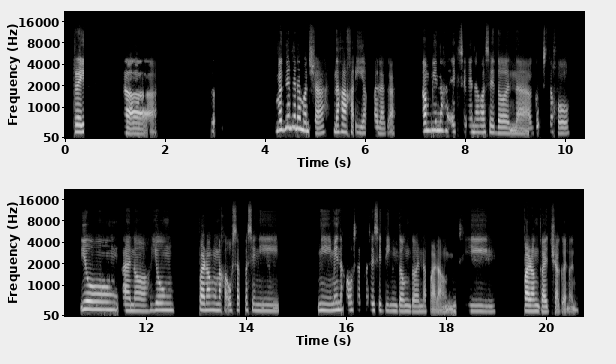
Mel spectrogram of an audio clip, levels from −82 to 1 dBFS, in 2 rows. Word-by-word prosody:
Trait. 225 0 +8 0.8
Oo, - - +8
oo. 165 -1 +4 2.4
Maganda 320 +7 +3
naman 265 -6 +5
siya, 180 +1 -1 0.2
nakakaiyak 215 -4 +1 0.2
talaga. 170 -2 -4 0.6
Ang 260 +1 +6
pinaka 270 -1 +1 0.2
eksena 215 -2 -5
kasi 210 0 -1
dun 185 - 0
na 85 -1 -2
gusto 200 +3 -9
ko 180 -2 -4 0.8
yung 240 -2 +4
ano, 190 -2 0
yung 220 0 -1 0.5
parang 215 -1 +3
nakausap 210 0 -2
kasi 210 0 -4
ni 190 - -6 0.8
ni 210 -1 -1
may 225 - +2
nakausap 225 -1 -4
kasi 215 -1 -6
si 210 - -4
Dingdong 185 -2 -3
dun 170 0 -3
na - - -5
parang 80 +1 -3 0.4
si 180 -2 -5 0.6
parang 185 -2 +7
God 165 -1 +3
siya, - - -4
gano'n. 255 - -6
205 Hz, 105 wpm, -23 LUFS, 180-225 Hz, 2.4 s, Trait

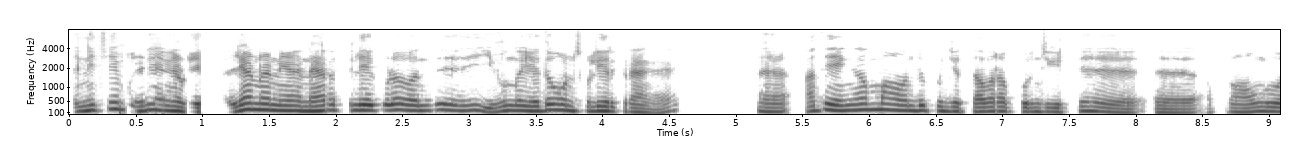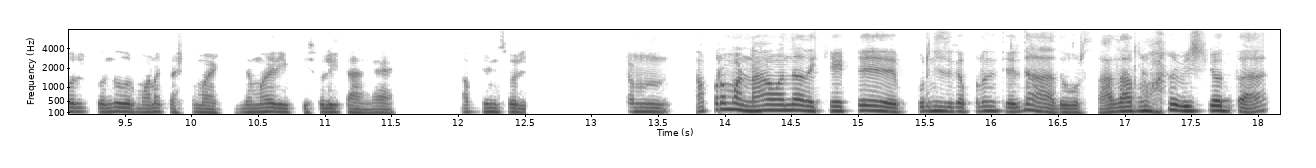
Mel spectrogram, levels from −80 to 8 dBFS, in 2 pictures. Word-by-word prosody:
நிச்சயமா. 210 +4 -2
ஏன்னா, 195 +5 +1
என்னுடைய 160 -5 +3 0.2
கல்யாண 205 +1 +3
நேர 175 -1 +3
நேரத்திலயே 190 +2 +3
கூட 190 - +2
வந்து 180 +3 -2 0.4
இவுங்க 175 +5 -1
ஏதோ 195 +5 +2
ஒண்ணு 170 -3 0
சொல்லியிருக்கிறாங்க. 140 -8 -1 1.0
அ - - -20 0.2
அது 170 +5 -3
எங்க 185 +2 0
அம்மா 210 0 +1
வந்து 180 0 +1
கொஞ்சம் 150 -2 -2
தவறா 150 +2 0
புரிஞ்சுகிட்டு, 140 +1 -4 0.8
அ - - -15
அப்புறம் 130 +1 -9
அவங்களுக்கு 140 -1 -1
வந்து 140 +1 +1
ஒரு 135 - 0
மன 130 +2 -2
கஷ்டமாயிடுச்சு. 115 -2 -6
இந்த 125 - -3
மாரி 135 -1 +1
இப்டி 125 -1 -11
சொல்லிட்டாங்க 125 -4 -2 0.7
அப்படின்னு 130 0 -4
சொல்லி. 125 -3 -1 0.8
ம். 135 -2 -1 0.3
அப்புறமா 215 +6 +1
நான் 190 +2 +4
வந்து 190 0 +4
அத 165 - +4
கேட்டு 160 +3 +1 0.4
புரிஞ்சதுக்கப்புறம் 150 0 +1
தான் 160 -2 -4
தெரியுது 145 +8 +1
அது 120 - -4
ஒரு 105 - -13
சாதாரணமான 155 - +3
விஷயம் 165 0 +3
தான். 135 +4 -2
155 Hz, 155 wpm, -23 LUFS, 135-175 Hz, 1.0 s, நான்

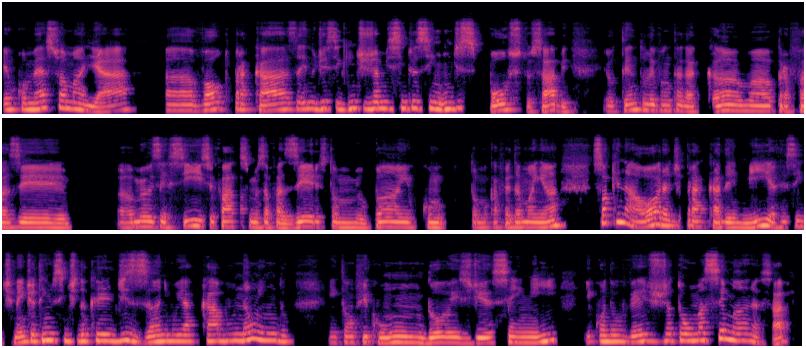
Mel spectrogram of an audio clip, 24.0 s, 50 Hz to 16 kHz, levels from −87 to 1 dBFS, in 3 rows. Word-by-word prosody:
eu 155 +1 -1
começo 180 +5 +1
a - - +1
malhar, 135 -4 0 0.4
hã, 140 -1 -2
volto 160 +5 0
pra 155 -2 -1
casa 155 +5 0
e - - -1
no 175 -1 -2
dia 175 +3 -1
seguinte 175 +1 -1
já 175 +2 +3
me 185 - 0
sinto 185 +2 -1
assim, 185 0 0
indisposto 155 -6 0
sabe, 115 0 -1 0.3
eu 120 - -8
tento 150 +5 -2
levantar 135 -1 -3
da 115 -2 -1
cama 130 -1 0
para - - -3
fazer, 115 -2 0 0.5
hã, 115 0 -5
o - - -2
meu 135 +1 +1
exercício, 130 +3 -1
faço 130 0 0
os - - -7
meus 120 -1 -1
afazeres, 120 +3 0
tomo 120 -2 -2
meu 110 -3 -3
banho, 125 -1 +1
como 115 -1 -1 0.2
tomo 115 0 -6
café 115 -1 -5
da 120 - 0
manhã, 125 +4 +2 0.3
só 220 - 0
que 225 +3 +2
na 205 - +3
hora 160 +4 +3
de - - -6
ir - - -25
pra 135 -4 0
a - - -1
academia 120 +3 +1
recentemente, 135 +4 -2
eu 165 - +2
tenho 185 +2 +5
sentido 170 -3 +1
aquele 175 +1 +2
desânimo 165 -1 +2
e 165 - +2
acabo 170 +1 0
não 195 +5 +2
indo, 185 -5 +1 0.4
então 140 +1 -5
fico 140 -2 -2
1, 140 0 +2
2 130 -1 +2
dias 125 +2 +3
sem 135 -2 +1
ir 165 +8 +3 0.3
e 145 - -8
quando 160 +1 +3
eu 160 - +3
vejo, 160 +2 -1
já 180 - -1
estou 180 +1 0
uma 185 +1 +2
semana, 185 - +2
sabe. 125 - -1
140 Hz, 190 wpm, -26 LUFS, 125-170 Hz, 0.5 s, tenho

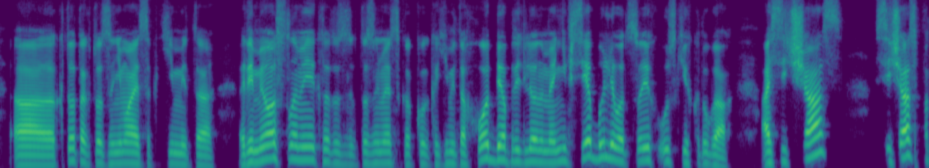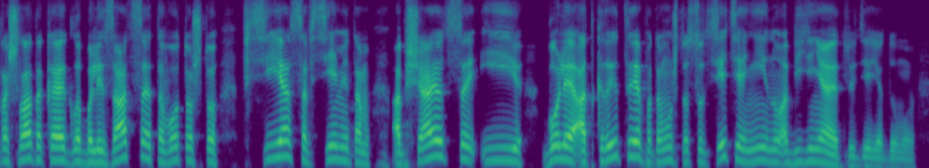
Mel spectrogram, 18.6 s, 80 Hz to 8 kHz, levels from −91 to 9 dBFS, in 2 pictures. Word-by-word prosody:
э, 125 -1 +4
кто-то, 170 -2 -3
кто 145 +3 -5
занимается 140 0 -1
какими-то 125 -4 -6 0.2
ремёслами, 185 +2 +1
кто-то, 160 -4 -9
з 130 -1 -14
кто 145 +5 -10
занимается 145 0 -6
како 130 0 -10
какими-то 140 +1 -6
хобби 185 +4 0
определёнными. 160 -2 -2
Они 165 +3 -4
все 225 +7 +1
были 205 0 -3
вот 165 -2 -1
в - - -14
своих 175 +1 -3
узких 150 -2 -9
кругах. 145 -3 -3 0.2
А 145 - +4
сейчас 205 - +2 0.3
сейчас 240 - +4
прошла 185 +2 +1
такая 180 -2 +4
глобализация 160 +6 +1
того, 165 +2 -3
то, 180 -1 -5
что 160 -3 -3 0.2
все 215 +6 +2
со 200 - -3
всеми 180 +5 -4
там 150 -4 -3 0.2
общаются 195 - +4 0.2
и 170 -1 -5 0.2
более 190 +2 +6
открытые, 210 +8 +3
потому 160 +2 -5
что 155 -1 -8
соцсети, 190 - -5
они, 170 +1 -3
ну, 160 - -4
объединяют 155 -6 0
людей, 115 -1 -11
я 110 - -7
думаю. 100 -2 -14
160 Hz, 155 wpm, -24 LUFS, 145-185 Hz, 0.3 s, более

